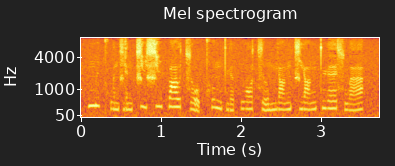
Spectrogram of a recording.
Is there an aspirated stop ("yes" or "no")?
yes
